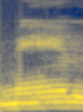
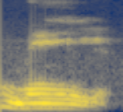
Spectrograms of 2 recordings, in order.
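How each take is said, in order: First: The vowel is a plain long 'e' sound. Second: The vowel glides from 'e' to 'ee'. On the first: The speaker calls it wrong. "మెయిల్ కాదు" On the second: The speaker calls it right. "ఎయి అంటే ఆ, ఇలా పలకాలన్నమాట"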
